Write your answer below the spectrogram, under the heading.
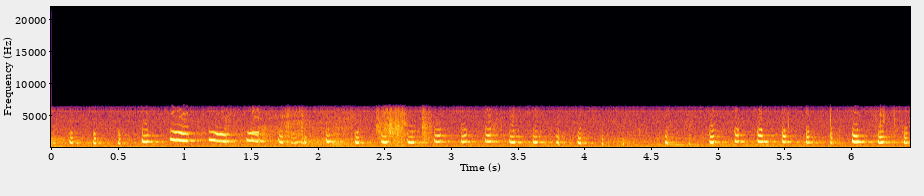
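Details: Three-week-old Westie and Maltese cross puppies whimpering and squeaking, with short rising-falling high-pitched cries repeated several times per second, some voices overlapping.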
